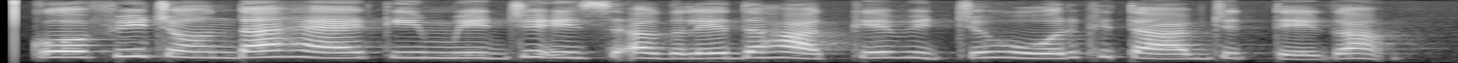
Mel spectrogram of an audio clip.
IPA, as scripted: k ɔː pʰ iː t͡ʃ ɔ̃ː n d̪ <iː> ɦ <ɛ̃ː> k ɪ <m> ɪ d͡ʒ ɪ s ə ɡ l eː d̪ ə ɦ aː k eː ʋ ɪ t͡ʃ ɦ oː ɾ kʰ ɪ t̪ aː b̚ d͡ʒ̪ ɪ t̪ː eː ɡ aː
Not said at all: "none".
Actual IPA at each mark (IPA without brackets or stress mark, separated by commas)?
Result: aː, ɛː, m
